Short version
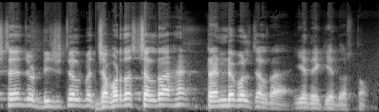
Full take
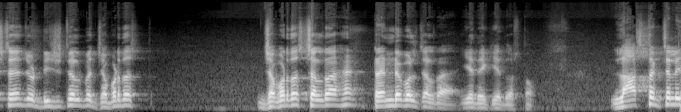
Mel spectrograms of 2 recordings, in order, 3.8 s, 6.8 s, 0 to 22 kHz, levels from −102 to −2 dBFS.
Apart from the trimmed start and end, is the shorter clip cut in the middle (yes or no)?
yes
